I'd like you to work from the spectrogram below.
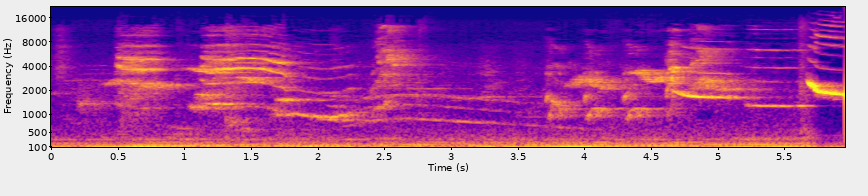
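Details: Song of the masked laughingthrush, played to get reluctant birds singing; mixed squawky and whistled phrases, some sliding down, ending in a sudden loud bright whistle, with a noticeable low hum throughout.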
